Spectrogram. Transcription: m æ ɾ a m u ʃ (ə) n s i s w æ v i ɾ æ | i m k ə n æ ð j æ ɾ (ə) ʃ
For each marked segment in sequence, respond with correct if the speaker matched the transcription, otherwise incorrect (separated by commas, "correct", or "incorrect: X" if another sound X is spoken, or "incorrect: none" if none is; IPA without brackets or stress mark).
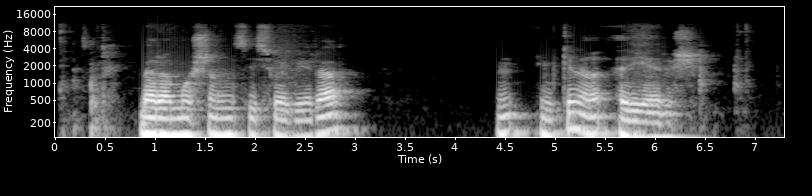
correct, correct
